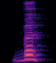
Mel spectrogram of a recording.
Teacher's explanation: When you say b, your vocal cords vibrate. It's a voiced sound.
